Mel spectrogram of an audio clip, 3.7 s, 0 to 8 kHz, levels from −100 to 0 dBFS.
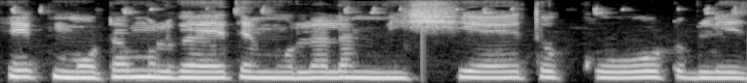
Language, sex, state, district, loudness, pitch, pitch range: Marathi, female, Maharashtra, Chandrapur, -15 LUFS, 215 Hz, 205-220 Hz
